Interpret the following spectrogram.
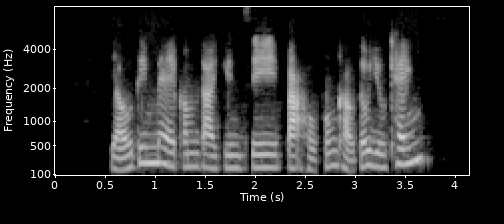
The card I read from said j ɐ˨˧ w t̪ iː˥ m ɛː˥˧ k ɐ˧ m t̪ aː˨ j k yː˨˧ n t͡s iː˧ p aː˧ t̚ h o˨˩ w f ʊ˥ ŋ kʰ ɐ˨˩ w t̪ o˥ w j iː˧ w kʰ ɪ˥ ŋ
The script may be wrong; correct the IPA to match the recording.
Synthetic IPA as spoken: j ɐ˨˧ w t̪ iː˥ m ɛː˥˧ k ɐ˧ m t̪ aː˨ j k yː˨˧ n t͡s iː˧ p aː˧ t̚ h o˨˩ w f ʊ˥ ŋ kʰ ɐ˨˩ w t̪ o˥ w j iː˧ w kʰ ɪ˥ ŋ

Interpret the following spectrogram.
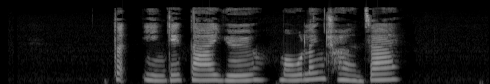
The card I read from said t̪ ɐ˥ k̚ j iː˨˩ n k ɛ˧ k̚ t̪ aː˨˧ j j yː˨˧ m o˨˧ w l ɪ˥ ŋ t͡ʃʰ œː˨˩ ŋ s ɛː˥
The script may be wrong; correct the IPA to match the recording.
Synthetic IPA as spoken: t̪ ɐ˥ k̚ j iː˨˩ n k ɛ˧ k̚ t̪ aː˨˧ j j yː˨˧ m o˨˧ w l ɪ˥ ŋ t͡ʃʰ œː˨˩ ŋ t͡s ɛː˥

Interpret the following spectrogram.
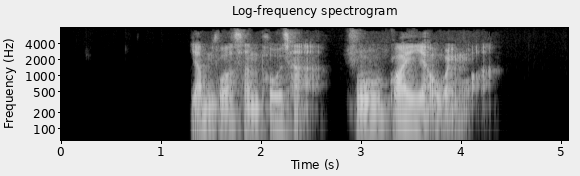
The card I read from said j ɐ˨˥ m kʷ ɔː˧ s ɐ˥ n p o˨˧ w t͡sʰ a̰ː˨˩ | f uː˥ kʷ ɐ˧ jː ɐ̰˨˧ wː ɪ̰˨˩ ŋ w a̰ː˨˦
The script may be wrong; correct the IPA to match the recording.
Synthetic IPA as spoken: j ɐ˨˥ m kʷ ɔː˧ s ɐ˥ n pʰ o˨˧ w t͡sʰ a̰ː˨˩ | f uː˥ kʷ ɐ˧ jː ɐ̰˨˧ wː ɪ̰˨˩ ŋ w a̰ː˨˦

